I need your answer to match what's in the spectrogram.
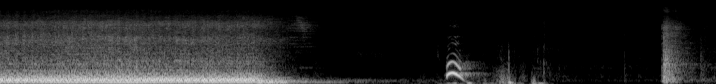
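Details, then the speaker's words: Toyota 1UZ-FE V8 swapped into a Massey Ferguson tractor, first start after new wiring loom and ECU hookup, oil pressure checked: smooth, even V8 idle with steady beat for a few seconds, then clean switch-off; engine runs normally. "fuel pump works engine works it all runs pretty ever hear that"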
